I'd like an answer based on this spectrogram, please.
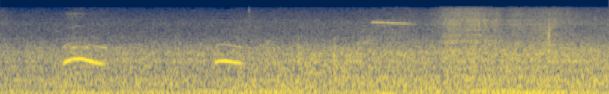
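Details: Newborn Shih Tzu puppies, one of three born to four-year-old mother Chichay, two days after birth, give two short squeaky whimpers that rise and fall, then a faint thin high chirp, over a steady low household hum.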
